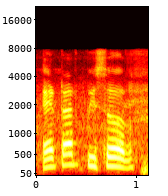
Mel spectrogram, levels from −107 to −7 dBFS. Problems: constant background noise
